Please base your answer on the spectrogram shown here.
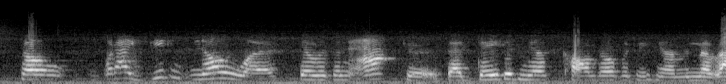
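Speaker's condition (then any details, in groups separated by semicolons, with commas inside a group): Cerebral palsy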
